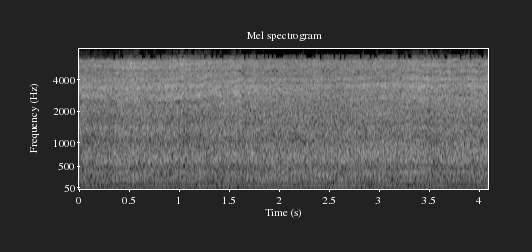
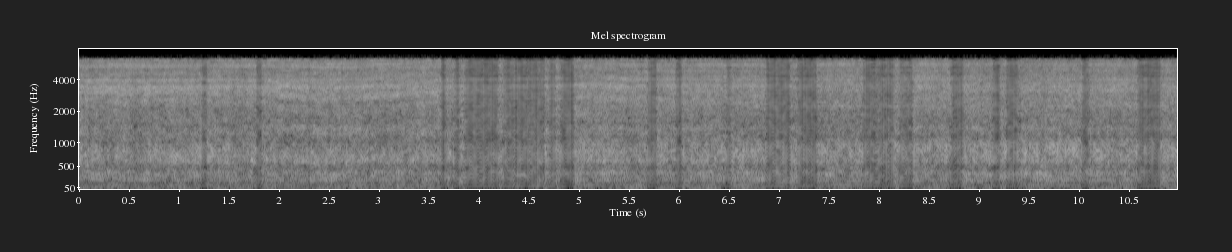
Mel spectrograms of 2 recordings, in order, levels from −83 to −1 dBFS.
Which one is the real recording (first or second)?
first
